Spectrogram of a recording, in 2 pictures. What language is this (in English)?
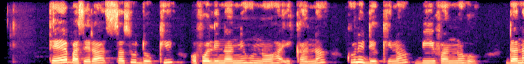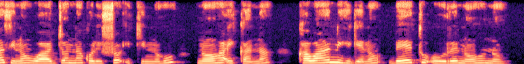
Sidamo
